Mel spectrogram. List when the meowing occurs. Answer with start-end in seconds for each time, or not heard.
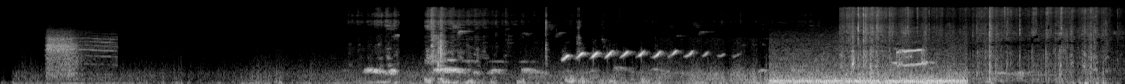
0.5-1.2, 7.7-9.7.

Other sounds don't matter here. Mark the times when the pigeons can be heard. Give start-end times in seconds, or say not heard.
3.6-11.2.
